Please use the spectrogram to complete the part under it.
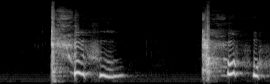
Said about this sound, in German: Entschuldigt bitte. Ich bin dankbar dafür, dass ich niesen kann, dass ich es rauslasse.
